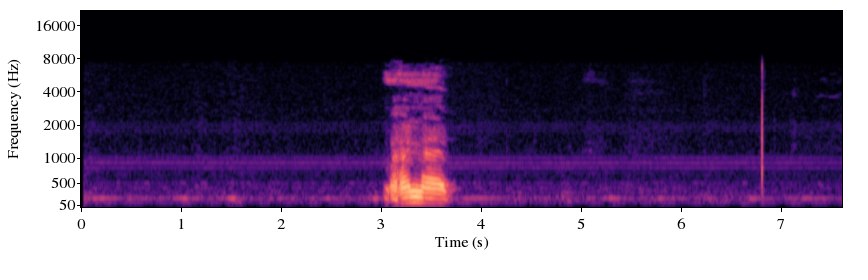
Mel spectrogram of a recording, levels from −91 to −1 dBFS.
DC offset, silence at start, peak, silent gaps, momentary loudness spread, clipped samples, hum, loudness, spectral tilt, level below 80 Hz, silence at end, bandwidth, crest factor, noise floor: under 0.1%; 3.05 s; -4 dBFS; none; 20 LU; under 0.1%; none; -19 LUFS; -6 dB/octave; -72 dBFS; 3.95 s; 8 kHz; 22 dB; -56 dBFS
